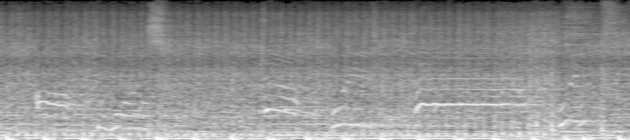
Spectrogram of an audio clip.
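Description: Punk rock band playing live: drum kit and bass guitar driving underneath, with a line of bending, gliding notes on top and one long held note about four seconds in.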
